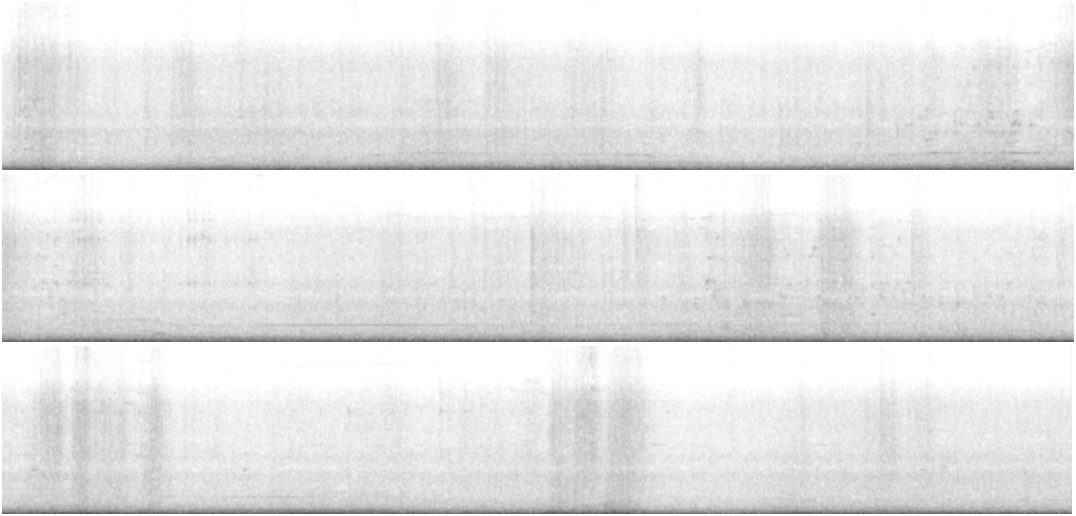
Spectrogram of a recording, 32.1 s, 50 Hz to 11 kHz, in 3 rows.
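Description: Stagecoach single-decker bus 21257 (YJ09 FWE) under way, heard from inside the saloon: a steady engine and road drone, with a faint whine that comes and goes and a few short knocks and rattles.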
